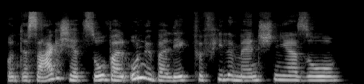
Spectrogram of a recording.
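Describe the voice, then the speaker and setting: A woman leading a group discussion in a slow, deliberate way, her phrases often trailing off softly. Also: medium pitch. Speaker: workshop facilitator.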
